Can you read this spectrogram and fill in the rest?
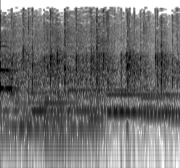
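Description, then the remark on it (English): An audience applauds the band: a steady patter of many hands clapping at moderate volume, with a sustained musical tone holding underneath throughout. “Why don't you give the band a hand? Give the band an applause.”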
